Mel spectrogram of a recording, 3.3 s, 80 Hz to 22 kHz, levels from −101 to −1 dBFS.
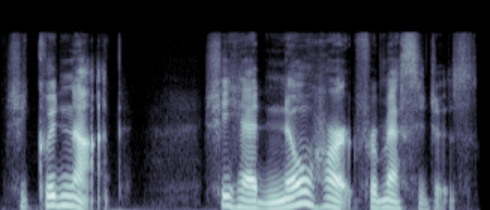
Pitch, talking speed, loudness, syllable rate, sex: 140 Hz, 165 wpm, -18 LUFS, 4.3 syllables/s, female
